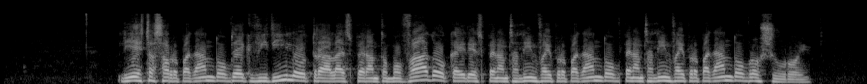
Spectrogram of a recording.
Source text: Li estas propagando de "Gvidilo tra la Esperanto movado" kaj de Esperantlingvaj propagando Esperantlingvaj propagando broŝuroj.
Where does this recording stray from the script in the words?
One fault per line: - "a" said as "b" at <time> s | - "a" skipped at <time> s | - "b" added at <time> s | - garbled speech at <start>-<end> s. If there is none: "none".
none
